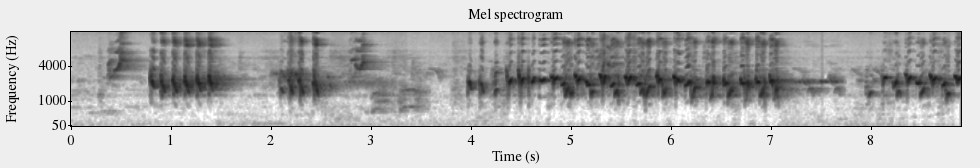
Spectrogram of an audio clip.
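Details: Sooty-headed bulbul lure recording, played to provoke other bulbuls into responding: dense bursts of rapid, buzzy chattering notes, a short phrase, a pause, then a long unbroken run of fast warbled chatter.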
